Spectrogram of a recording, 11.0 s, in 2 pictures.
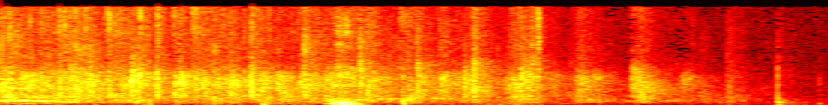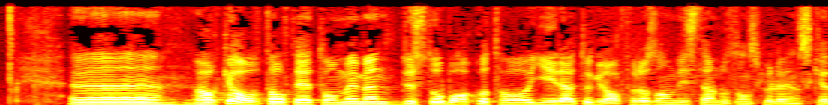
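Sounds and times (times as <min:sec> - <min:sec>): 
audience applause: 0:00.0 - 0:05.0
speech: 0:02.2 - 0:02.5, 0:06.0 - 0:11.0.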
